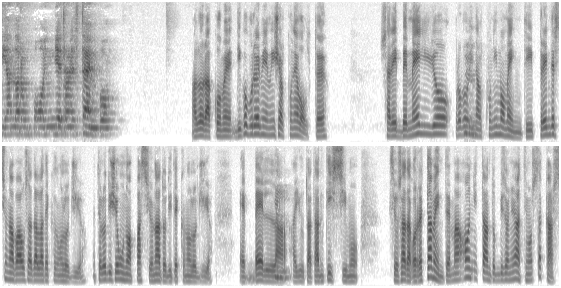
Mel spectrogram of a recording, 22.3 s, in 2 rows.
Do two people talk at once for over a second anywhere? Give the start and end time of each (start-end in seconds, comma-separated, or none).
none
